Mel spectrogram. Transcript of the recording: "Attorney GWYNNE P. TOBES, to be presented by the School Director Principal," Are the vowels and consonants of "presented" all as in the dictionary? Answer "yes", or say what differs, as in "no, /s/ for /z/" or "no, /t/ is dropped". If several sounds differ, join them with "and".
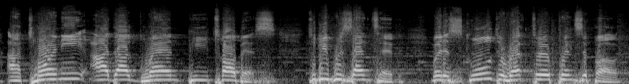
yes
